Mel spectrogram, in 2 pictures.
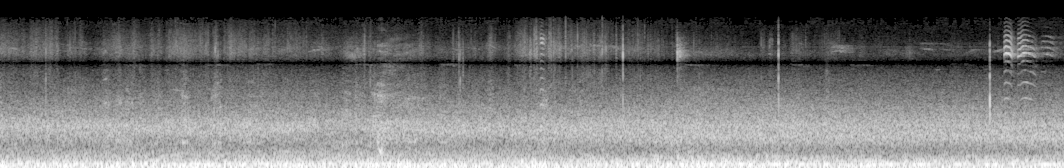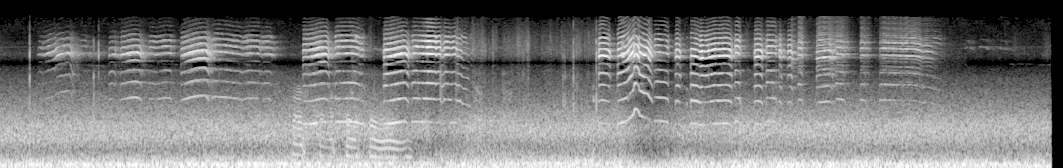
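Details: Madussa, a Staffordshire Bull Terrier, mooching: quiet at first, then a run of thin, wavering, high squeaks in the second half over a continuous low hum.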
